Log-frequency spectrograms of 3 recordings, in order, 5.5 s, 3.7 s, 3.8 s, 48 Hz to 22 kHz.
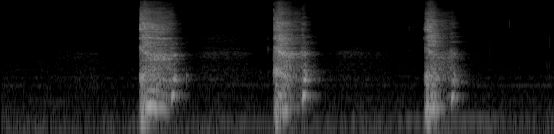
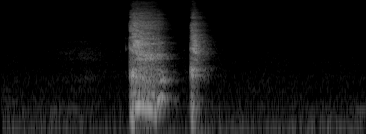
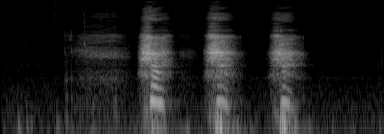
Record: {"three_cough_length": "5.5 s", "three_cough_amplitude": 2463, "three_cough_signal_mean_std_ratio": 0.35, "cough_length": "3.7 s", "cough_amplitude": 2074, "cough_signal_mean_std_ratio": 0.3, "exhalation_length": "3.8 s", "exhalation_amplitude": 3881, "exhalation_signal_mean_std_ratio": 0.36, "survey_phase": "beta (2021-08-13 to 2022-03-07)", "age": "18-44", "gender": "Female", "wearing_mask": "No", "symptom_cough_any": true, "symptom_runny_or_blocked_nose": true, "symptom_fatigue": true, "symptom_onset": "2 days", "smoker_status": "Never smoked", "respiratory_condition_asthma": false, "respiratory_condition_other": false, "recruitment_source": "Test and Trace", "submission_delay": "2 days", "covid_test_result": "Positive", "covid_test_method": "RT-qPCR"}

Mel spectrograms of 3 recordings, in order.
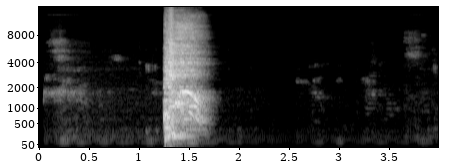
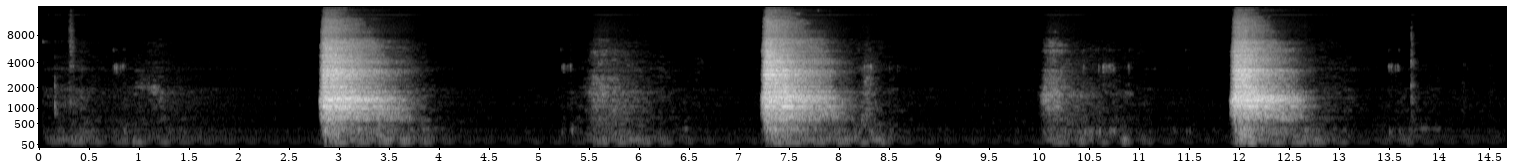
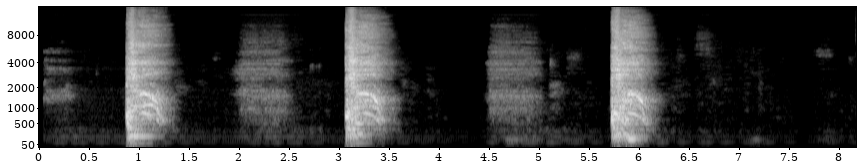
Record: {"cough_length": "4.0 s", "cough_amplitude": 32301, "cough_signal_mean_std_ratio": 0.26, "exhalation_length": "14.7 s", "exhalation_amplitude": 29770, "exhalation_signal_mean_std_ratio": 0.27, "three_cough_length": "8.2 s", "three_cough_amplitude": 32768, "three_cough_signal_mean_std_ratio": 0.3, "survey_phase": "alpha (2021-03-01 to 2021-08-12)", "age": "45-64", "gender": "Female", "wearing_mask": "No", "symptom_none": true, "smoker_status": "Ex-smoker", "respiratory_condition_asthma": false, "respiratory_condition_other": false, "recruitment_source": "REACT", "submission_delay": "2 days", "covid_test_result": "Negative", "covid_test_method": "RT-qPCR"}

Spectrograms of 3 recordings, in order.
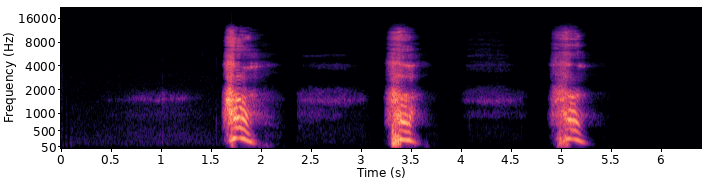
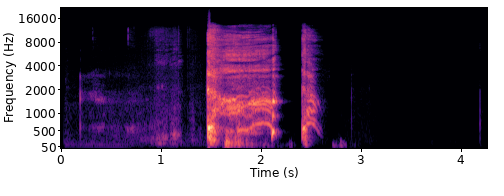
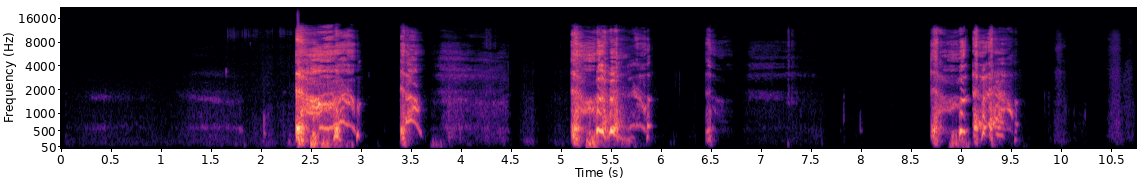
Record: {"exhalation_length": "6.4 s", "exhalation_amplitude": 28188, "exhalation_signal_mean_std_ratio": 0.27, "cough_length": "4.3 s", "cough_amplitude": 32768, "cough_signal_mean_std_ratio": 0.26, "three_cough_length": "10.8 s", "three_cough_amplitude": 32768, "three_cough_signal_mean_std_ratio": 0.27, "survey_phase": "beta (2021-08-13 to 2022-03-07)", "age": "18-44", "gender": "Female", "wearing_mask": "No", "symptom_cough_any": true, "symptom_runny_or_blocked_nose": true, "symptom_sore_throat": true, "symptom_fatigue": true, "symptom_headache": true, "symptom_other": true, "smoker_status": "Never smoked", "respiratory_condition_asthma": false, "respiratory_condition_other": false, "recruitment_source": "Test and Trace", "submission_delay": "1 day", "covid_test_result": "Positive", "covid_test_method": "RT-qPCR", "covid_ct_value": 17.8, "covid_ct_gene": "ORF1ab gene", "covid_ct_mean": 18.1, "covid_viral_load": "1100000 copies/ml", "covid_viral_load_category": "High viral load (>1M copies/ml)"}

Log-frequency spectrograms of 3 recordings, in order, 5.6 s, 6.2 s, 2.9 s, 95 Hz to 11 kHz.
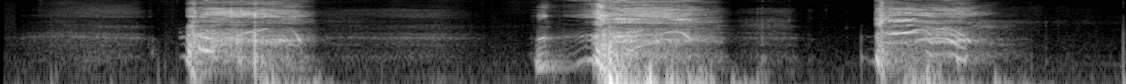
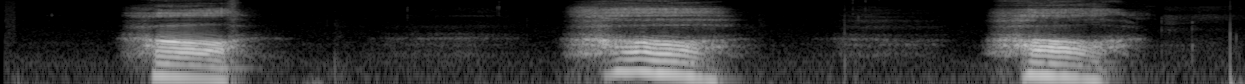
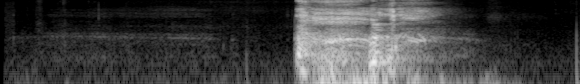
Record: {"three_cough_length": "5.6 s", "three_cough_amplitude": 32768, "three_cough_signal_mean_std_ratio": 0.35, "exhalation_length": "6.2 s", "exhalation_amplitude": 4842, "exhalation_signal_mean_std_ratio": 0.42, "cough_length": "2.9 s", "cough_amplitude": 25755, "cough_signal_mean_std_ratio": 0.38, "survey_phase": "beta (2021-08-13 to 2022-03-07)", "age": "45-64", "gender": "Male", "wearing_mask": "No", "symptom_cough_any": true, "symptom_shortness_of_breath": true, "smoker_status": "Ex-smoker", "respiratory_condition_asthma": false, "respiratory_condition_other": false, "recruitment_source": "Test and Trace", "submission_delay": "1 day", "covid_test_result": "Positive", "covid_test_method": "RT-qPCR"}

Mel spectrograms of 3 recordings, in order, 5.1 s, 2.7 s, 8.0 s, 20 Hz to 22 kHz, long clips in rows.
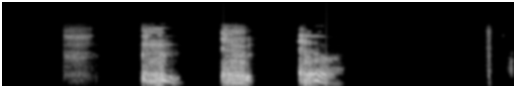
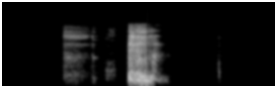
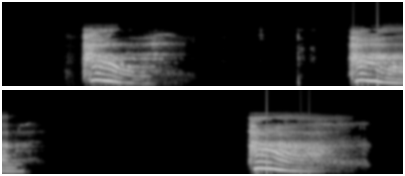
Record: {"three_cough_length": "5.1 s", "three_cough_amplitude": 32768, "three_cough_signal_mean_std_ratio": 0.36, "cough_length": "2.7 s", "cough_amplitude": 30366, "cough_signal_mean_std_ratio": 0.26, "exhalation_length": "8.0 s", "exhalation_amplitude": 32767, "exhalation_signal_mean_std_ratio": 0.41, "survey_phase": "beta (2021-08-13 to 2022-03-07)", "age": "18-44", "gender": "Female", "wearing_mask": "No", "symptom_cough_any": true, "symptom_sore_throat": true, "symptom_fatigue": true, "symptom_fever_high_temperature": true, "symptom_headache": true, "smoker_status": "Never smoked", "respiratory_condition_asthma": true, "respiratory_condition_other": false, "recruitment_source": "Test and Trace", "submission_delay": "2 days", "covid_test_result": "Positive", "covid_test_method": "RT-qPCR", "covid_ct_value": 18.8, "covid_ct_gene": "ORF1ab gene", "covid_ct_mean": 19.0, "covid_viral_load": "610000 copies/ml", "covid_viral_load_category": "Low viral load (10K-1M copies/ml)"}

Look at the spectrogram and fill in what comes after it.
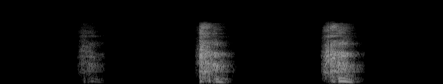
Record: {"exhalation_length": "4.4 s", "exhalation_amplitude": 8800, "exhalation_signal_mean_std_ratio": 0.3, "survey_phase": "alpha (2021-03-01 to 2021-08-12)", "age": "18-44", "gender": "Male", "wearing_mask": "No", "symptom_none": true, "smoker_status": "Never smoked", "respiratory_condition_asthma": false, "respiratory_condition_other": false, "recruitment_source": "REACT", "submission_delay": "1 day", "covid_test_result": "Negative", "covid_test_method": "RT-qPCR"}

